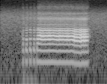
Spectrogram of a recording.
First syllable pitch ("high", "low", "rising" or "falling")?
low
